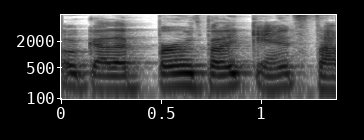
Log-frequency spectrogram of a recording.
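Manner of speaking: high, helpless words squeezed out mid-laughing fit. Retelling coughing up stomach acid mid-fit: imitating own helpless laughing. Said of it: "I was so laughing so hard".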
